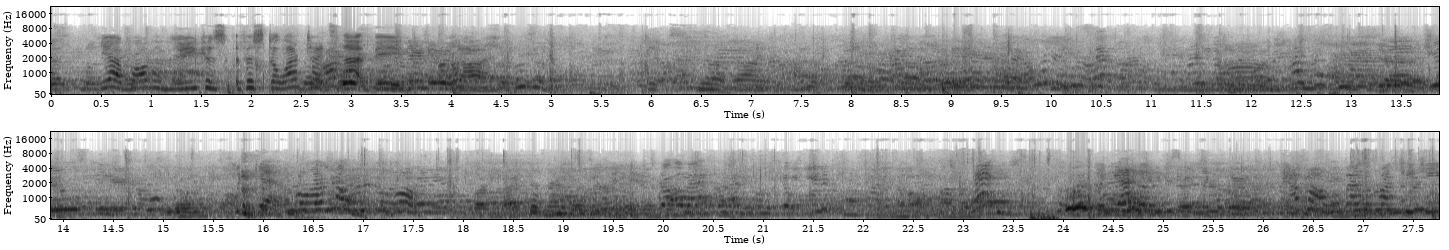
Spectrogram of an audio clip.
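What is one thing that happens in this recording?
A crowd of young people talks and shouts close by.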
